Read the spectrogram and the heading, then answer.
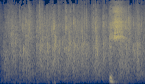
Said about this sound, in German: Amen. Geben wir Gott einmal einen Applaus.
